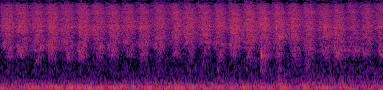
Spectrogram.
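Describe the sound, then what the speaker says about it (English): Palms rubbed briskly together to build warmth during a restorative yoga session, a steady close-up swishing friction sound, continuous and even with a gentle pulsing rhythm and no talk. "Just start to rub your hands together, create some warmth and heat."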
